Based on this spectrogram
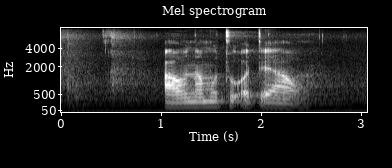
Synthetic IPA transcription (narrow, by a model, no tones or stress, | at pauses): aʊnamʊtʰʊ̰ʔɔ̰tʼɛaːʊ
